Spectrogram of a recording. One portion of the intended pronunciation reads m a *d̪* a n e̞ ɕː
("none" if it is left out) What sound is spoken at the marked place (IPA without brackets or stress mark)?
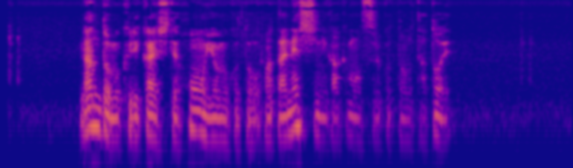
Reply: t̪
